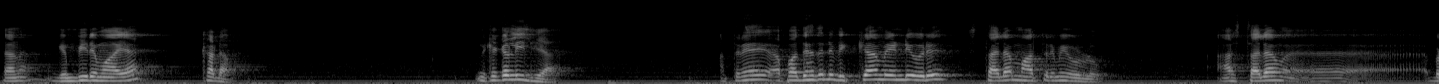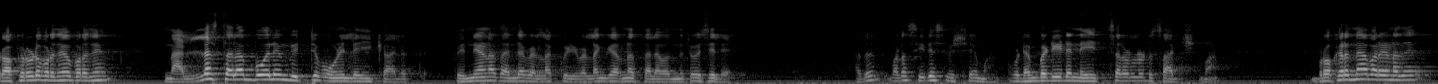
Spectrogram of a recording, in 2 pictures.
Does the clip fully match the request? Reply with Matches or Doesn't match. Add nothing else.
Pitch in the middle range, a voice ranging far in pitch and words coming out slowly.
Matches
